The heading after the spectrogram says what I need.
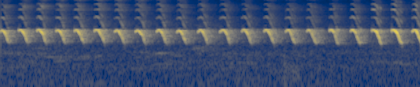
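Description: A cockatiel mimics a siren with rapid, repeated falling whistles, about four each second.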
